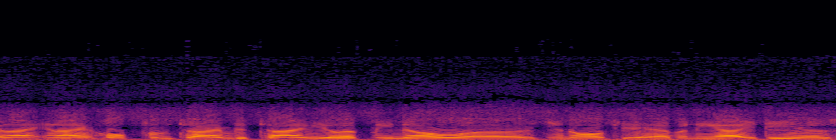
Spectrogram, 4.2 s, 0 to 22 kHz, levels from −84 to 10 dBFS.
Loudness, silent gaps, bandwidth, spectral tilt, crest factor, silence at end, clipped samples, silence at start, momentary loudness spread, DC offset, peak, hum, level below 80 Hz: -18 LUFS; none; 13 kHz; -6.5 dB/octave; 14 dB; 0 s; under 0.1%; 0 s; 4 LU; under 0.1%; -4 dBFS; none; -42 dBFS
